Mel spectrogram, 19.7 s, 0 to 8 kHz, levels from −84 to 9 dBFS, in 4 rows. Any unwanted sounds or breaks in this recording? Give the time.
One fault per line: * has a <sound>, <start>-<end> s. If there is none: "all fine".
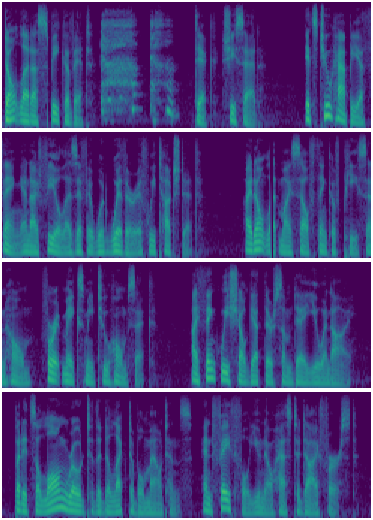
* has a cough, 1.3-2.4 s
* has a dropout, 8.5-8.5 s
